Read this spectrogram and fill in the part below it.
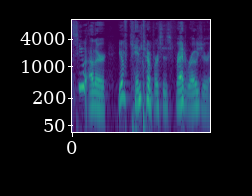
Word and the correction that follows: Rosser: a.k.a. Darren Young. – Fred Rosser. – Rosser?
